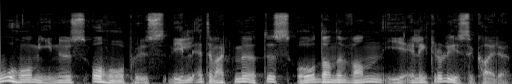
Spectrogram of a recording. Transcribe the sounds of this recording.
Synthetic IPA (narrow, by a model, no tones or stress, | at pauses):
uːɦoːmiːnʉsoːɦoːpʰlʉsʋɪlɛt̪əɾʋæʈmøːt̪əsoːd̪ɑnəʋɑniːʔɛ̰lɛk̚t̪ɾʊlyːsəkʰɑ̰ːɾə̰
